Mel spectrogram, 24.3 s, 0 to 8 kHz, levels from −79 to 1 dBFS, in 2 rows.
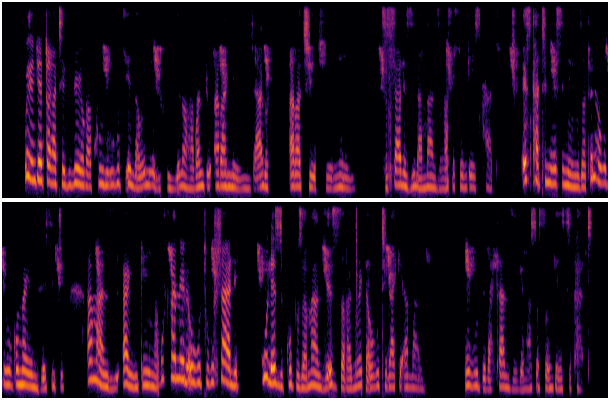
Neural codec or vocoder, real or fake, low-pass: codec, 32 kHz, 1.9 kbps, SNAC; fake; 7.2 kHz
